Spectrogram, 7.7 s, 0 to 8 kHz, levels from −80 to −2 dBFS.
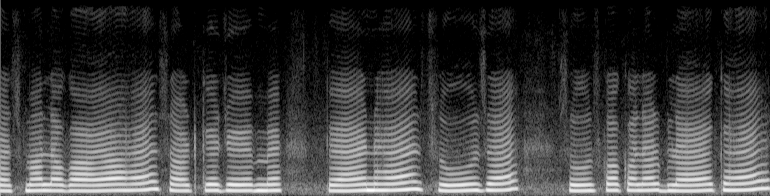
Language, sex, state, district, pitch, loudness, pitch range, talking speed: Hindi, female, Haryana, Charkhi Dadri, 245 Hz, -11 LUFS, 235-255 Hz, 125 wpm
